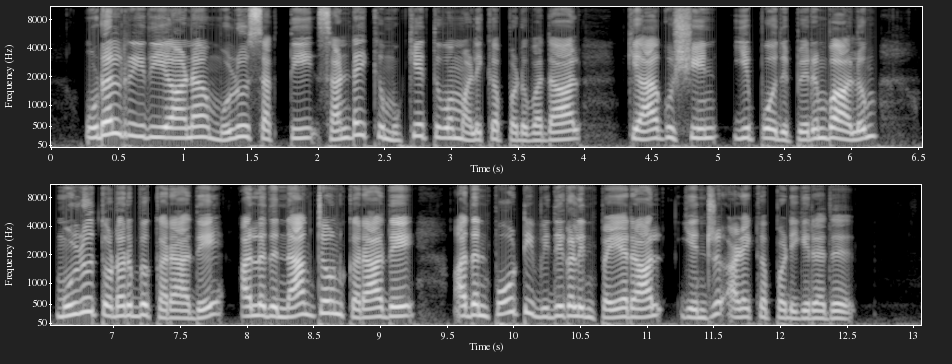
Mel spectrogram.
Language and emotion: Tamil, neutral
